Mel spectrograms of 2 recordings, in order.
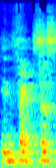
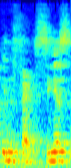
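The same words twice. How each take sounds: First: इन्फेक्शस ending in a single "shus"; no i glide in इन्फेक्शस, just "in-fek-shus"; correct short ending. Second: इन्फेक्शियस with "shi-yas" at the end; wrong pronunciation, extra syllable. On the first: Teacher corrects learners, इन्फेक्शस with short "shus" ending. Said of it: "इन्फेक्शस कहते हैं इसको". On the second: Teacher shows what not to say, इन्फेक्शियस ending "shi-yas". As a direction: add an i glide before the last vowel of इन्फेक्शियस. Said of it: "इन्फेक्शियस नहीं बोलते". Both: Shown as a demonstration.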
